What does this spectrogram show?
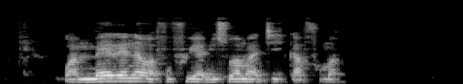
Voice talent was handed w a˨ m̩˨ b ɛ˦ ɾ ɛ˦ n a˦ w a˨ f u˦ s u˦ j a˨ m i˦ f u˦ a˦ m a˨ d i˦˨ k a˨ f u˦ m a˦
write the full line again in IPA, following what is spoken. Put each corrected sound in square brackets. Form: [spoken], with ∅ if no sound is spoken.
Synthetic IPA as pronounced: w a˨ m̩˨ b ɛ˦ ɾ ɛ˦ n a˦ w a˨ f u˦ [f] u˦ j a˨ m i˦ [s] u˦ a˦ m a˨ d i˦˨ k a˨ f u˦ m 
